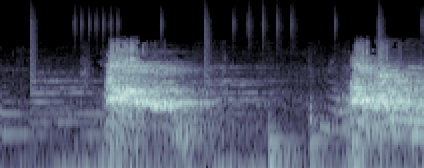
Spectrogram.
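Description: A dog barks twice, loudly, about a second in and again near the end, over background music.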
